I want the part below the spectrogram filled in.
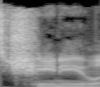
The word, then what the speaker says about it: Cheney: And he said, it's Cheney, like martini, but everybody says it wrong.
